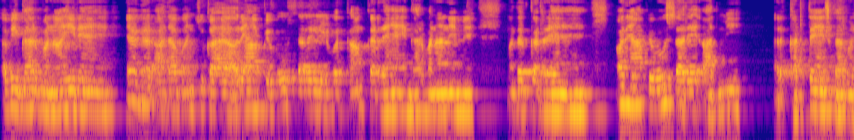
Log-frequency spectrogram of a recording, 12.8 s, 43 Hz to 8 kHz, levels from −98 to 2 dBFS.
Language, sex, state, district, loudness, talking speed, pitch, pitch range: Hindi, male, Bihar, Jahanabad, -16 LUFS, 200 wpm, 130 Hz, 125-140 Hz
